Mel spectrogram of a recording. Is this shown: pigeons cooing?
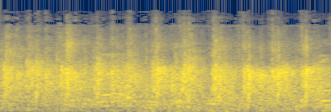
no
